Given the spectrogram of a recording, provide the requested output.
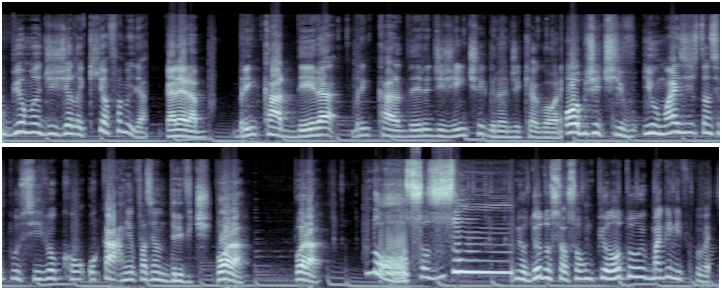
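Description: A man with a Brazilian Portuguese accent giving excitable, playful gameplay commentary. He repeats catchphrases and swings between loud squeals and low mutters. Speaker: gaming YouTuber.

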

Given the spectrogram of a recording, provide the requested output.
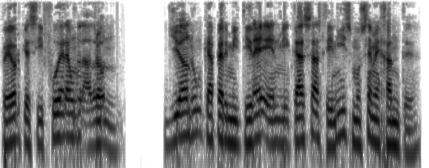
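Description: A man's voice: medium pitch, normal speed, lightly acted. A commanding, nagging wife, read by a man. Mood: imperious. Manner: imperious and nagging. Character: fussy, commanding middle-aged wife. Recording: dry, slightly dull audiobook recording.

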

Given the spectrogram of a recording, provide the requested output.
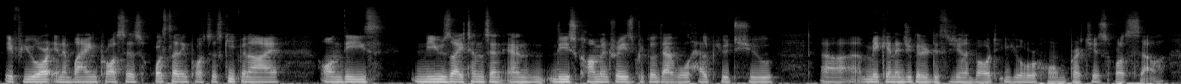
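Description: A man in his thirties, a realtor talking through the housing market to camera in a casual, thoughtful way, pausing often with fillers and restarts, recorded on a lapel mic in a small home office. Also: medium pitch, monotone, a little mellow. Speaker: realtor and finance vlogger.

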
